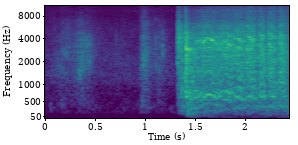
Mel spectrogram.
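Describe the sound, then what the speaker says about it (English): A PistenBully snowcat's engine cranks briefly, catches and settles into a loud, steady near idle with no voices. "So you got to move the truck and then start up the piston bully"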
